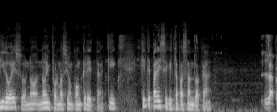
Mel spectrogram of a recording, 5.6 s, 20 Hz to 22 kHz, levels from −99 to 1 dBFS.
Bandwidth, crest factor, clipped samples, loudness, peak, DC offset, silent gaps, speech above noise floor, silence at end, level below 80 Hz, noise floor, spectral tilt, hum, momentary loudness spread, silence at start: 7.2 kHz; 16 dB; under 0.1%; -28 LUFS; -12 dBFS; under 0.1%; none; 32 dB; 0 s; -56 dBFS; -59 dBFS; -9 dB/octave; none; 8 LU; 0 s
